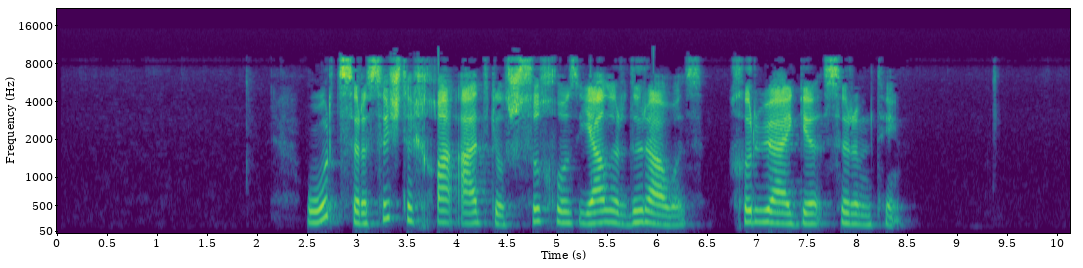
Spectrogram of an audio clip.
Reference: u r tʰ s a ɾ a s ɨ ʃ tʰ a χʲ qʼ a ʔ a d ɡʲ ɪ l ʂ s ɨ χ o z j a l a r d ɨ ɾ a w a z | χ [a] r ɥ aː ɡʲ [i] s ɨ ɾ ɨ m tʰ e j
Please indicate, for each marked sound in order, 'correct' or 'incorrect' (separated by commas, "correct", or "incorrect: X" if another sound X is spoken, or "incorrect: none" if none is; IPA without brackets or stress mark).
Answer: incorrect: ə, incorrect: ɪ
